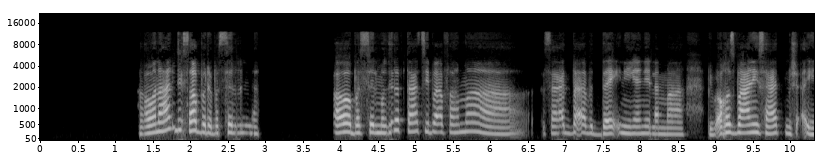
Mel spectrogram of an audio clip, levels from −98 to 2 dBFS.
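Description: From 1.73 to 2.70 s, packets repeatedly failed to arrive in time, producing repeated packet loss with robotic sound. The receiver patched each gap by extending the preceding audio, none longer than about 23 ms, covering roughly a fifth of the stretch. The speech turns choppy, with pieces missing. The same fault returns at 4.59 to 4.73 s, where concealment fills close to half the span and the choppiness is denser.

At 6.85, 6.89 and 6.93 s, three back-to-back short concealed packet losses each drop about 20 ms, which fits 20 ms packets. The decoder bridges each hole by continuing the last pitch or noise before rejoining the real signal, so the sound briefly smears and wobbles, and any quick consonant there can disappear.

From 8.09 to 8.37 s, repeated packet loss returns at its heaviest. About half the span is synthesised fill, giving a choppy texture with fragments missing.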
